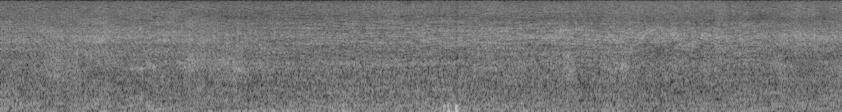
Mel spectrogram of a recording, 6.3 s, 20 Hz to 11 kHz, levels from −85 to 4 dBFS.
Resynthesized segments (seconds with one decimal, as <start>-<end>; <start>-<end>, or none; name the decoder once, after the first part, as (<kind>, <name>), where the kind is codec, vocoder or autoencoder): 0.0-1.9 (codec, SNAC); 5.7-6.3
